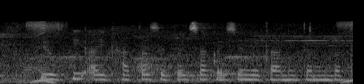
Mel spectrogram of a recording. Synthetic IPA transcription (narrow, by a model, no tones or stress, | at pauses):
joːpiʔa̰jkʰaːt̪asepəɪsakəjsenɪkalit̪ənibət̪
